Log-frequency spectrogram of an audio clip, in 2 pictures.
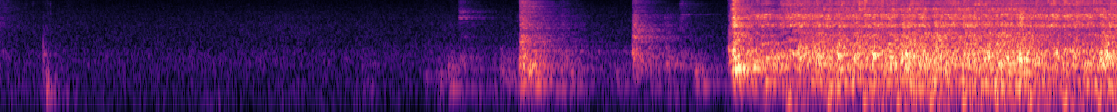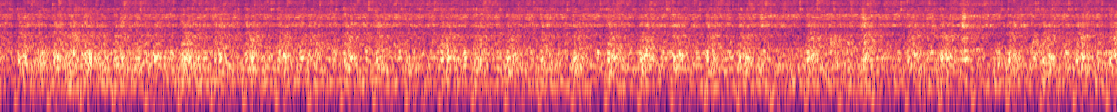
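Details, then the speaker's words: Yard Machines riding mower with spliced wiring: a few clicks, then steady cranking churn that never runs; spark plug found with zero gap, causing the no-start. "then it's something that's very uh minut it sounds like and it sounds like a fuel issue too so so yeah the gap on this plug is none so that will do it"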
